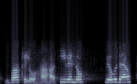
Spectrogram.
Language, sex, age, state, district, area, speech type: Sindhi, female, 45-60, Uttar Pradesh, Lucknow, urban, conversation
